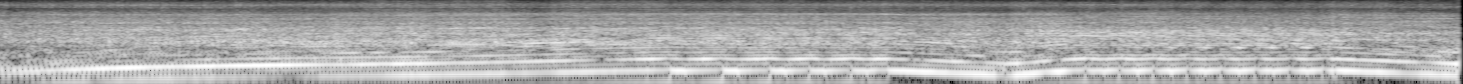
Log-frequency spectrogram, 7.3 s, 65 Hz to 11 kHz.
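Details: Honda Supra X 125 fuel-injected motorcycle that stumbled on throttle and wouldn't electric-start; after wiring repair, kick-started despite a weak battery, it has a steady even idle and clean, smooth revs; normal idle and revving.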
